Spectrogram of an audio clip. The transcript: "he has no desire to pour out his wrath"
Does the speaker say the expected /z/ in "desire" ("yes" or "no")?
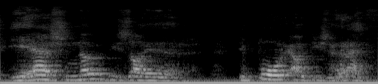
yes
